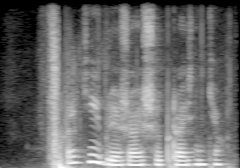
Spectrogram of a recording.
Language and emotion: Russian, neutral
